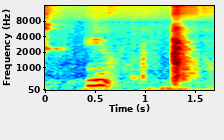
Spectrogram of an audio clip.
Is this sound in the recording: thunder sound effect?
no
